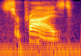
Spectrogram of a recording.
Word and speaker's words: surprised: Here, this word, instead of surprised, okay, the UR is pronounced sir, surprised. Try that. Stress at the end of the word.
